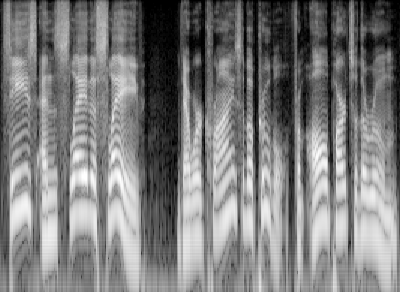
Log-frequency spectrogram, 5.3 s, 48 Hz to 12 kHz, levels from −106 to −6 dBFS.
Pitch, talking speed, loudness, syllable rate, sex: 165 Hz, 180 wpm, -16 LUFS, 4.6 syllables/s, male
